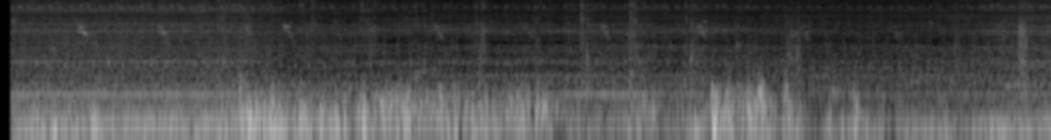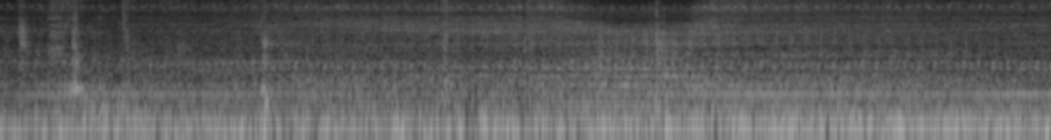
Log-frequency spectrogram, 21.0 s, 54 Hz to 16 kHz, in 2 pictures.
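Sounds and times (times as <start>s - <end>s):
car engine idling: 0.1s - 21.0s
wind buffeting microphone: 2.2s - 9.0s.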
